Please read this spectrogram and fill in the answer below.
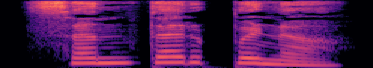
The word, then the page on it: ಸಂತರ್ಪಣ: santarpaṇa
